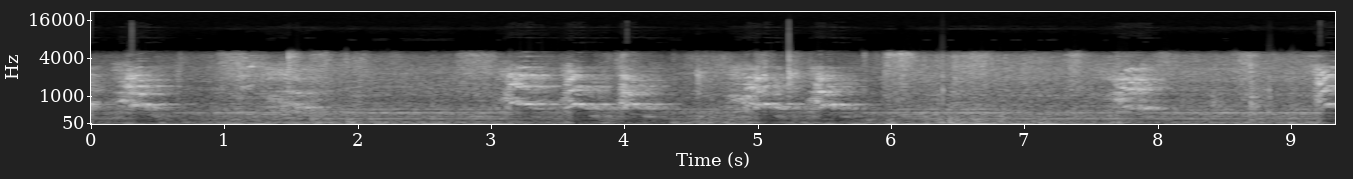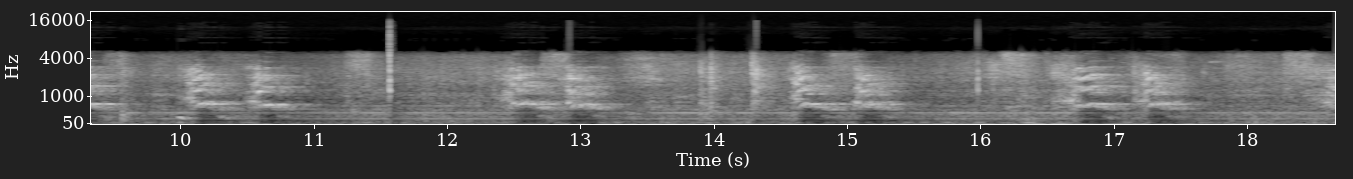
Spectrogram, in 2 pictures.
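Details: Puppy Ester, a mixed English Bulldog and Pit Bull, meets Layla, a client's dog, for playtime in a grooming room at work and asserts the room is hers. Short bursts of barks and yips repeat every second or two over a steady hum.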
